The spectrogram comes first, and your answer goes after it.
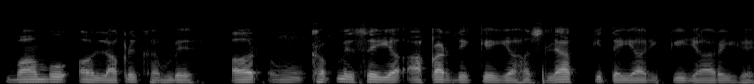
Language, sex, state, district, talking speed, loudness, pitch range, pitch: Hindi, male, Bihar, Gopalganj, 150 wpm, -38 LUFS, 100-115 Hz, 105 Hz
